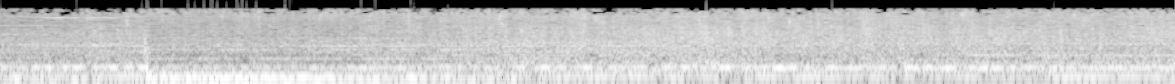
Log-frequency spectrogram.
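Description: A car engine roars as the car speeds past a motorbike, making a loud, dense low rumble that holds steady throughout with no pauses.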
